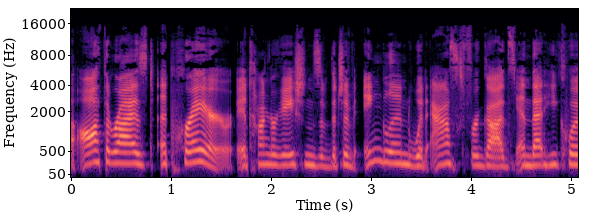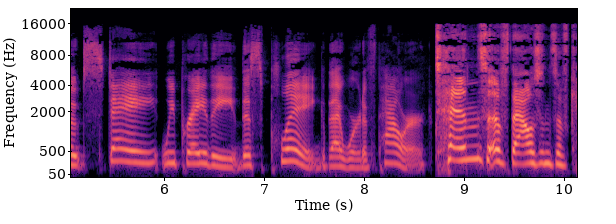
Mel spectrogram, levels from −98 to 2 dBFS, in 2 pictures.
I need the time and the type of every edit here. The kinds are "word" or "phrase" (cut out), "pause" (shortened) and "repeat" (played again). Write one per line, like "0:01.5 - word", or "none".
0:00.9 - word
0:01.8 - word
0:02.7 - word
0:04.4 - word
0:07.6 - word
0:08.7 - pause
